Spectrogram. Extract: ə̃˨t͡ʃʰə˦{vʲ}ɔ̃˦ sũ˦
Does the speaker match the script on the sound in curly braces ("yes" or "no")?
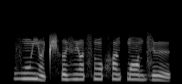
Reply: yes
